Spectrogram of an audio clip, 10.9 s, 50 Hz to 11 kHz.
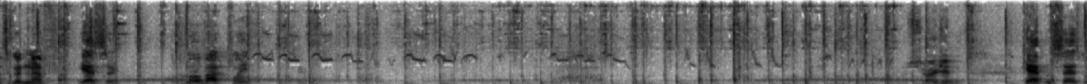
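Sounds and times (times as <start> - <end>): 
speech: 0.0 - 2.6, 9.3 - 10.8
bright bird chirps: 0.0 - 10.8
several horses' hooves clip-clopping: 0.0 - 10.8.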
